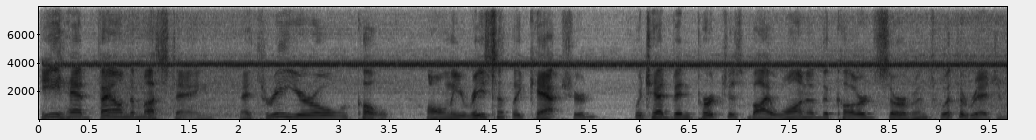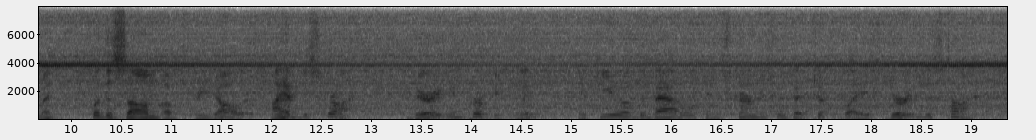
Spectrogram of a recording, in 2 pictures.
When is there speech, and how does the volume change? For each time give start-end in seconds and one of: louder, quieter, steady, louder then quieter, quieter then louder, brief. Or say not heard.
0.0-19.1 quieter.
